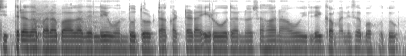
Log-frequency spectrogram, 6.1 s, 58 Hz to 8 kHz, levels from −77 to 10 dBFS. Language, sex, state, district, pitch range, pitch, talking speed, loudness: Kannada, male, Karnataka, Bangalore, 110-115 Hz, 110 Hz, 100 wpm, -18 LUFS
